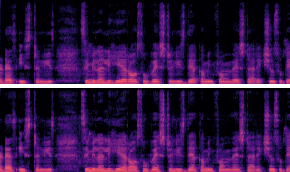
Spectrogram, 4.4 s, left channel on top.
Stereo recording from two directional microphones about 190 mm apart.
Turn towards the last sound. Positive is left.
turn(degrees=-25)  # may be behind; listen again after turning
